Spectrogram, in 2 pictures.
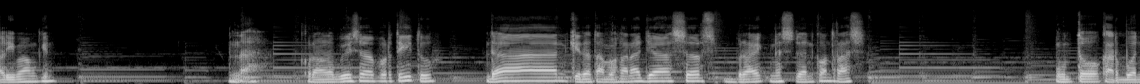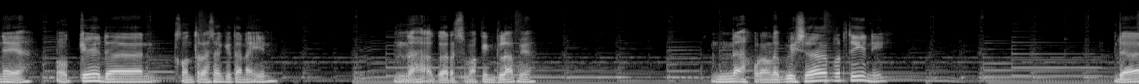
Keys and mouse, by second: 4.8 shift+middle drag, 5.6 middle drag, 6.0 shift+a.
